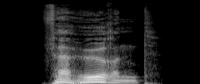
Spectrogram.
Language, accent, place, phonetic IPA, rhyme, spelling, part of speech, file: German, Germany, Berlin, [fɛɐ̯ˈhøːʁənt], -øːʁənt, verhörend, verb, De-verhörend.ogg
- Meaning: present participle of verhören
